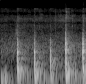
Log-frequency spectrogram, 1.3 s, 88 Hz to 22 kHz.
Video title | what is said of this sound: 1968 Pontiac tempest update and new house tour | That does not sound like metal. This piece is so weak.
